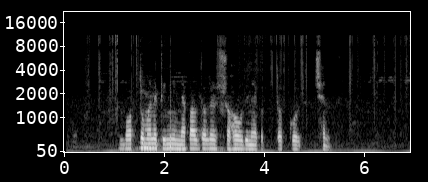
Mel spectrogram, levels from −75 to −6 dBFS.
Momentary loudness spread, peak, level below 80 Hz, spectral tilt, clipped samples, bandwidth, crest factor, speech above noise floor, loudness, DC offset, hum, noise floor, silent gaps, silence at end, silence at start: 13 LU; -4 dBFS; -44 dBFS; -7.5 dB/octave; under 0.1%; 11.5 kHz; 18 dB; 28 dB; -22 LUFS; under 0.1%; none; -49 dBFS; none; 0.7 s; 0.85 s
